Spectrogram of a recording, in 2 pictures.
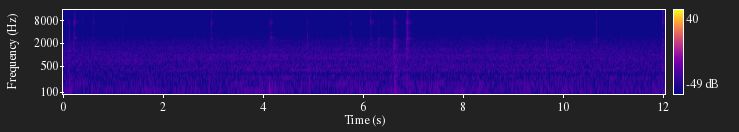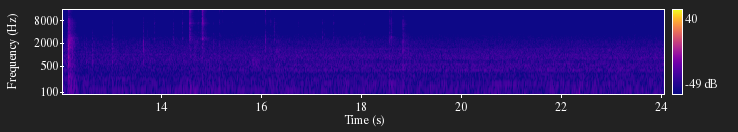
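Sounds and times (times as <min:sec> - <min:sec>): steady low hiss: 0:00.0 - 0:24.0
light clicks and taps: 0:12.0 - 0:19.1.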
